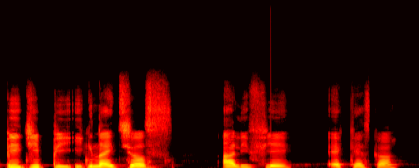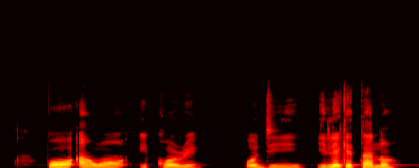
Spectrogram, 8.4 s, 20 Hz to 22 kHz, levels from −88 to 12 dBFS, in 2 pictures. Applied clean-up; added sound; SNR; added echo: neural mask model DeepFilterNet 3.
